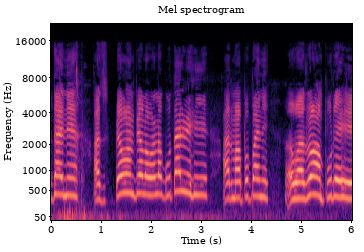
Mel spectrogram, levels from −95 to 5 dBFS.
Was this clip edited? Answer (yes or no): no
